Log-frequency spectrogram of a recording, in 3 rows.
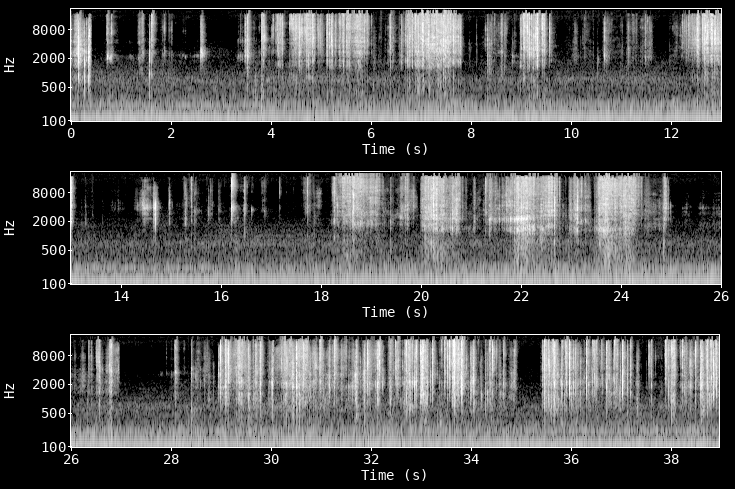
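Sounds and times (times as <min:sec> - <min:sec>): packaging tearing and crinkling: 0:00.0 - 0:00.4, 0:03.4 - 0:09.6, 0:17.8 - 0:25.0, 0:26.0 - 0:27.0, 0:28.4 - 0:38.9.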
